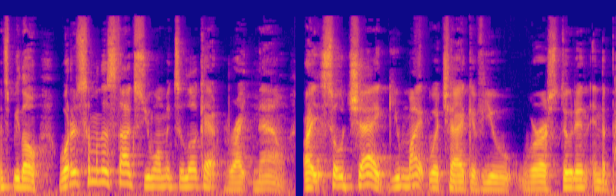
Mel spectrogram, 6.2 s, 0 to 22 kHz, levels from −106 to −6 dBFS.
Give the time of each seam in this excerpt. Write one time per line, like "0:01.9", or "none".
0:04.3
